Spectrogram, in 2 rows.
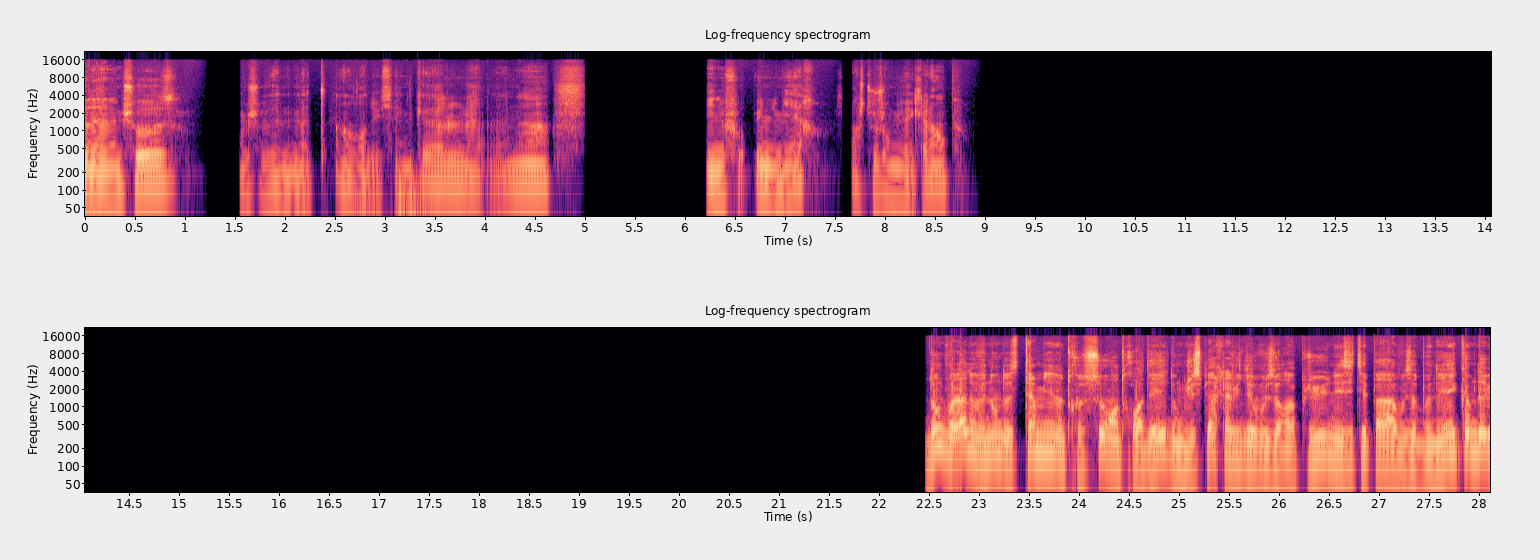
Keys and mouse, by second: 0.0 click, 2.6 z.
